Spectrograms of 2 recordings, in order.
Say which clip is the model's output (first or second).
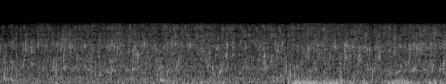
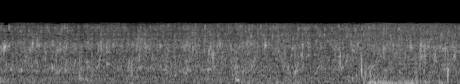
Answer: second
